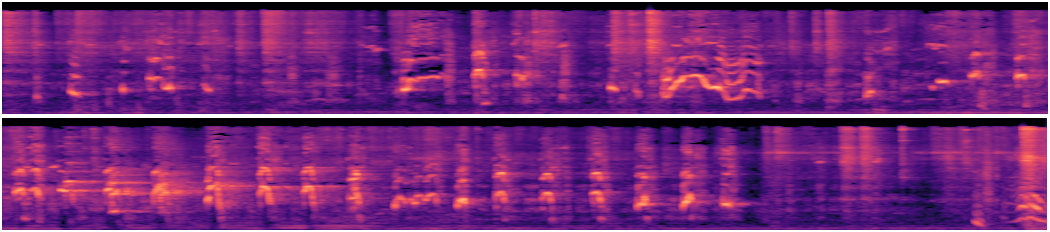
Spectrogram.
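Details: Female Belgian Malinois, a breeding and protection dog, gives high, bending whines early on, then a rapid run of short yelping bursts, about three per second, amid background clatter.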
